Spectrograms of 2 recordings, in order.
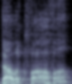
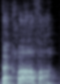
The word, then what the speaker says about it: baklava: Dinah usually calls it balaclava. I believe you pronounce it baklava.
